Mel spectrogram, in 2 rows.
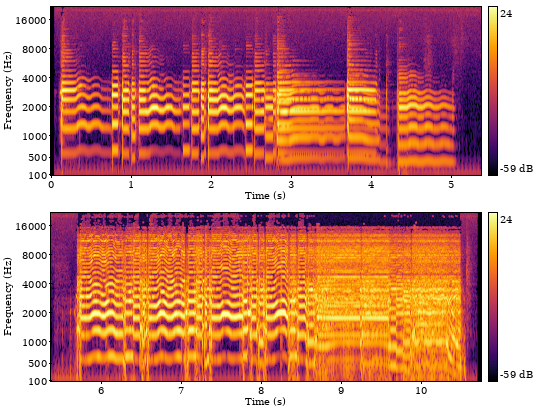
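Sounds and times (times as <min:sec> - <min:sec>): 
overdrive distortion solo: 0:00.0 - 0:10.7.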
